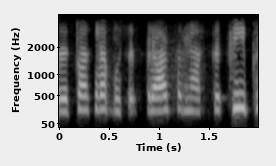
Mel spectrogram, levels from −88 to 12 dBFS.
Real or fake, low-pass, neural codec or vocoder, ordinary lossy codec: fake; 3.6 kHz; codec, 16 kHz, 1 kbps, FreqCodec, larger model; AAC, 24 kbps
